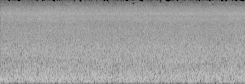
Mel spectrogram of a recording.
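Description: Heavy rushing water of a flooding river roars continuously and loudly, a dense broadband torrent with no pauses.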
